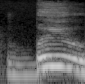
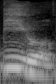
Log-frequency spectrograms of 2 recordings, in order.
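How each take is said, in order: First: The vowel is a hard, back 'ы' sound. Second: The vowel is a plain front 'i' sound. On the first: The speaker calls it right. "u huruf keras ya, pengucapannya keras" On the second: The speaker calls it wrong. "tetapi bukan bil ya"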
